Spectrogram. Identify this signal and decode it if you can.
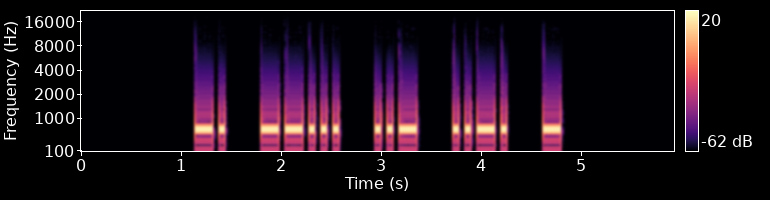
Morse code, heard as a keyed tone, about 20 wpm, spaced as for 15 wpm, 700 Hz. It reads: N7UFT
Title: 167 Lesson 27g - Number 7 - Call Signs 20wpm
